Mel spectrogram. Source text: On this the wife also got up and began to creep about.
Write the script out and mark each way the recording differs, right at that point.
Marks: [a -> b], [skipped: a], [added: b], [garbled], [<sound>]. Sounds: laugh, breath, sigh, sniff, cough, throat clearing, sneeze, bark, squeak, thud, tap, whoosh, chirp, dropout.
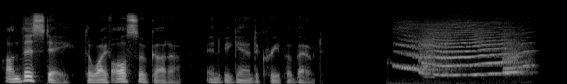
On this [added: day] the wife also got up and began to creep about. [squeak]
